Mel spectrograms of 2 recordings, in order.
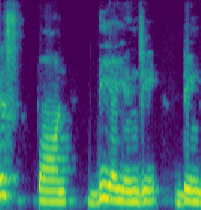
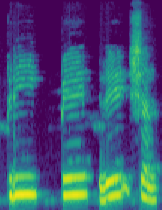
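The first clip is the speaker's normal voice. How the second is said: very slow syllables; 3 semitones higher, much slower than usual. Shown as a demonstration. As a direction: draw out preparation syllable by syllable, very slowly.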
